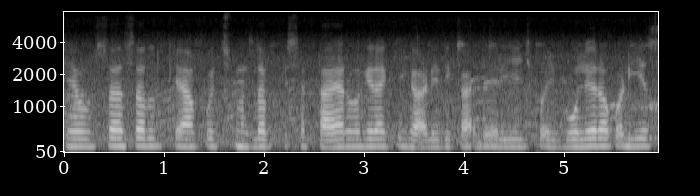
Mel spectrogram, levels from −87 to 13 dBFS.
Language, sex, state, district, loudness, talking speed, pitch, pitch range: Hindi, male, Madhya Pradesh, Dhar, -19 LUFS, 160 wpm, 155 Hz, 155-165 Hz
